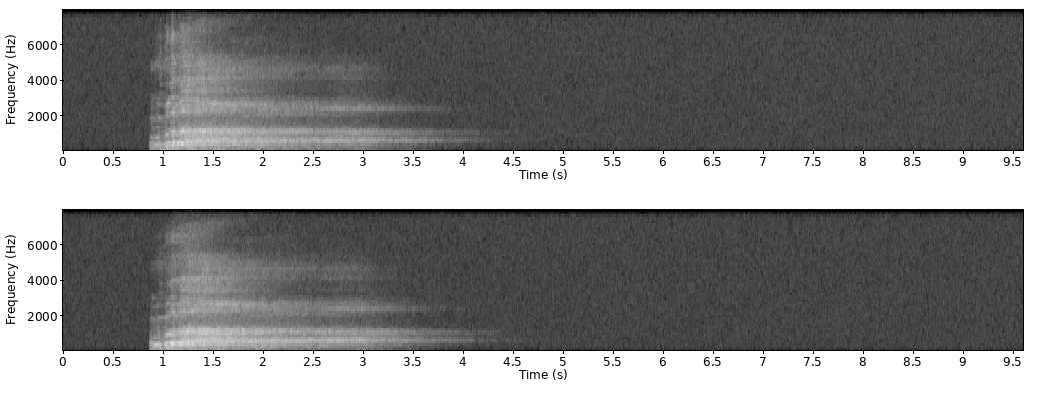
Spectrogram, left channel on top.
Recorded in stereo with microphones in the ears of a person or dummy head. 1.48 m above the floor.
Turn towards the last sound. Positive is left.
turn(degrees=20)  # may be behind; listen again after turning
